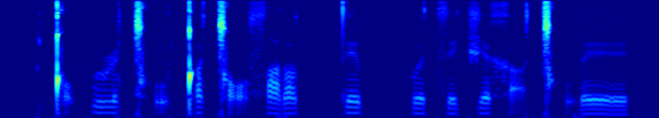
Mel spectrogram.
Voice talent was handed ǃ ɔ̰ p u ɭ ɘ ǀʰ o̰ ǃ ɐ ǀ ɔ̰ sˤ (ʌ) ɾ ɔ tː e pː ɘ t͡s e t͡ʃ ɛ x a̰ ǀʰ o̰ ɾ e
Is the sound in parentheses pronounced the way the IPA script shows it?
no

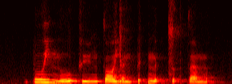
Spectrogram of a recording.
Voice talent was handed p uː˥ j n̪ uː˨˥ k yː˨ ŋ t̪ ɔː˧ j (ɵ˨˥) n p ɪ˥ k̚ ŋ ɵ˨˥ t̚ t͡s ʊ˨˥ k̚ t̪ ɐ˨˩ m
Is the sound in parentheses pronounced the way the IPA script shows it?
no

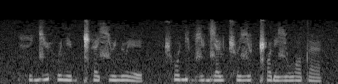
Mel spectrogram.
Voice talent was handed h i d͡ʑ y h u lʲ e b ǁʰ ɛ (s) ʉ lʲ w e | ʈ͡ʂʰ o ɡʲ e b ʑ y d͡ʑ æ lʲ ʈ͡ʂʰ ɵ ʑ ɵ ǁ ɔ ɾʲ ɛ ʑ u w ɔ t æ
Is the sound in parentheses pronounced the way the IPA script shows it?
no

